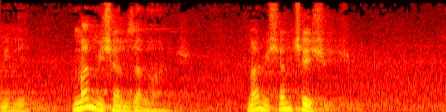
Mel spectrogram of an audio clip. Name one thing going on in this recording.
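An elderly man speaks slowly and deliberately into a microphone, with pauses.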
